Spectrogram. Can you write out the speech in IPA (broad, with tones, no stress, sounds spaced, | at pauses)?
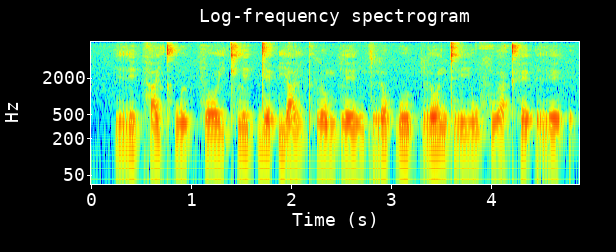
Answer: r i˥˩ t̚ h a˩˦ j kʰ w ɯ˨˩ k̚ f oː˧ j kʰ l i˥˩ t̚ d e˦˥ ʔ j a˩˦ j pʰ l o˧ m p l e˨˩ n k r o˦˥ k̚ w u˦˥ ʔ p r o˥˩ n t r iː˦˥ w f u˨˩ a̯ kʰ e˥˩ ʔ r e˦˥ ʔ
